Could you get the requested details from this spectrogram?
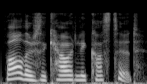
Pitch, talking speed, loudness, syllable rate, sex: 215 Hz, 165 wpm, -16 LUFS, 5.6 syllables/s, female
